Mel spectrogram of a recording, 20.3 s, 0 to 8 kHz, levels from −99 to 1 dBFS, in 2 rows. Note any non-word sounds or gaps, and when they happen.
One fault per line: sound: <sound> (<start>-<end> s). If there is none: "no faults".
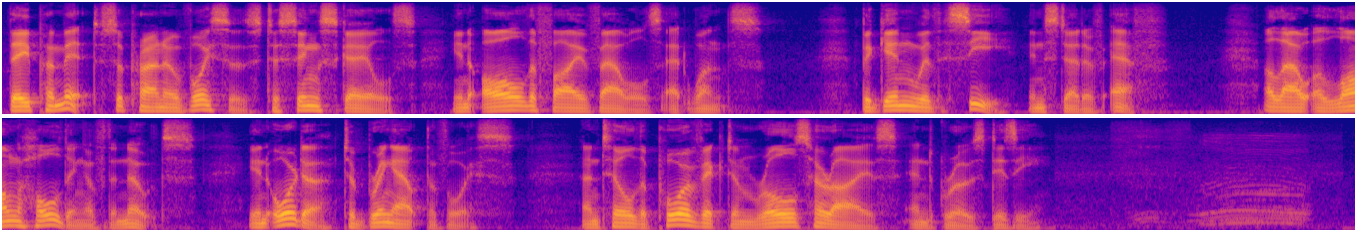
sound: breath (18.5-20.0 s)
